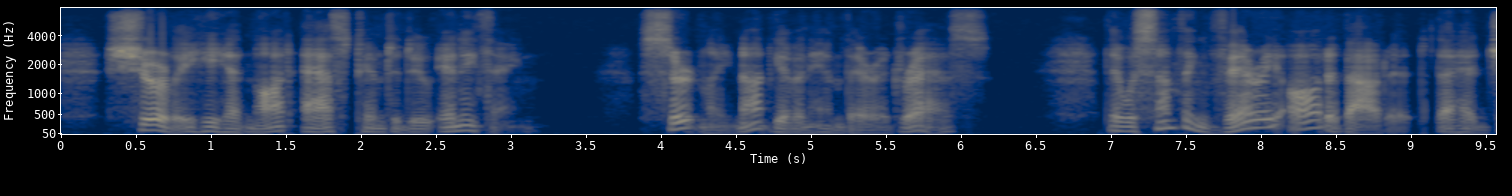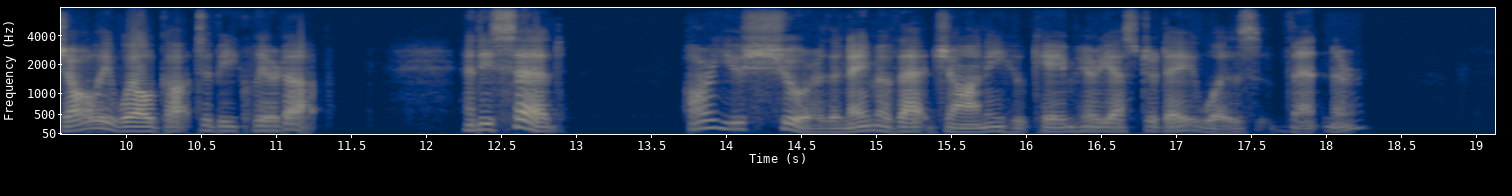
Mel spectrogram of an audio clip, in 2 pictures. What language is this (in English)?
English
